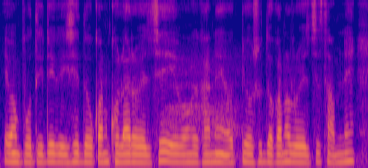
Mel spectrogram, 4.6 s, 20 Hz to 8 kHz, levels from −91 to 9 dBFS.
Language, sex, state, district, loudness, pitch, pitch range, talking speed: Bengali, male, West Bengal, Paschim Medinipur, -29 LUFS, 145 Hz, 145-150 Hz, 170 wpm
